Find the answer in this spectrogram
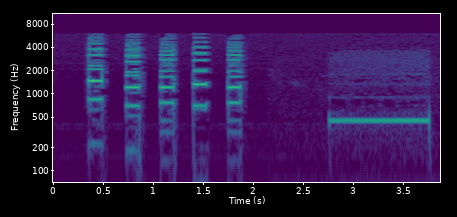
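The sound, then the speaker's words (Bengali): Five clear touch-tone key beeps as a telephone call is dialed, evenly spaced and crisp, followed after a short pause by a steady, continuous line tone lasting about a second. “এই মুহূর্তে আমরা ফোনে যোগাযোগ করছি মুক্তার শ্বশুর আসাদ গুলজার সাহেবের সাথে।”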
